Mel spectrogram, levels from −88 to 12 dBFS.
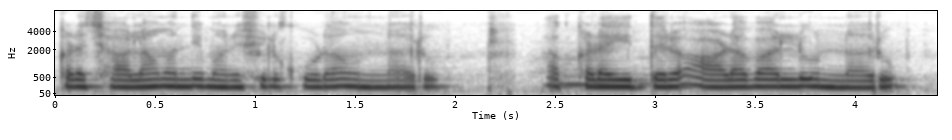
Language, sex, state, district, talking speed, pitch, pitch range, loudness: Telugu, female, Telangana, Hyderabad, 120 wpm, 210 Hz, 205-215 Hz, -14 LUFS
